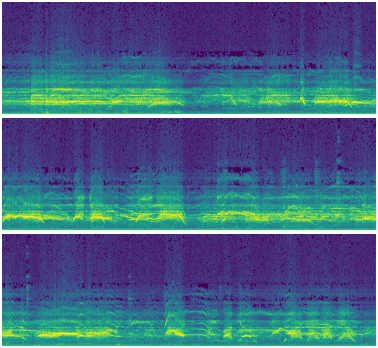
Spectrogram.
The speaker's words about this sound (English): Young girls shrieked when the long-haired figures appeared briefly in the windows of that hotel.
